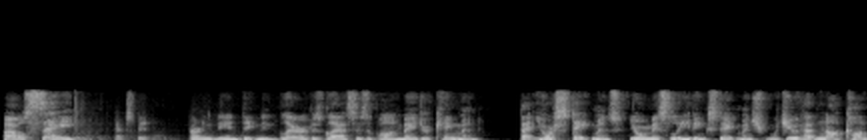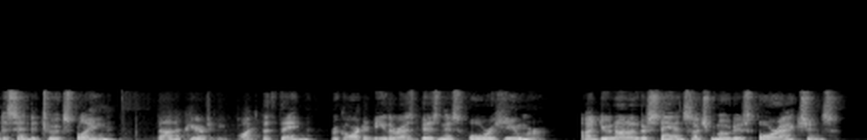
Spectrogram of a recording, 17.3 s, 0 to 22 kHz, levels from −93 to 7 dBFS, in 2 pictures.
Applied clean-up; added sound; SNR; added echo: neural mask model DeepFilterNet 3.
